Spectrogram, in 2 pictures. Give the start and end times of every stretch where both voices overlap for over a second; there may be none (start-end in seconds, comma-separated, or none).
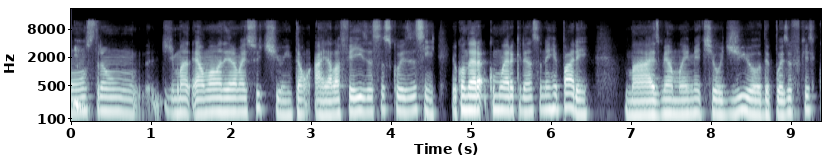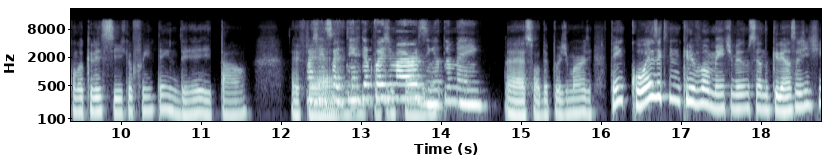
12.3-14.0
